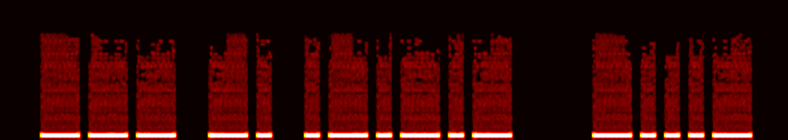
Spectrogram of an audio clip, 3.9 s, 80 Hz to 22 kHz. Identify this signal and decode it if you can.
Morse code, heard as a keyed tone, about 20 wpm, 1000 Hz. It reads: ON. <BT>
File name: qotdfiles / 20wpm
